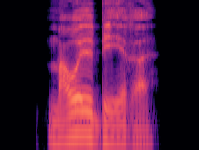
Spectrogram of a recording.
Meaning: 1. mulberry (fruit) 2. synonym of Maulbeerbaum (“mulberry tree”)
- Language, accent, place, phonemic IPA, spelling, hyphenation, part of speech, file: German, Germany, Berlin, /ˈmaʊ̯lˌbeːʁə/, Maulbeere, Maul‧bee‧re, noun, De-Maulbeere.ogg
